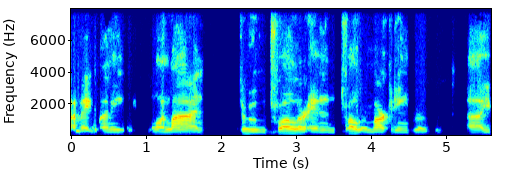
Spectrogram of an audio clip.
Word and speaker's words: Twooler: It's Twoler. It's actually however you want to pronounce it. You could be Tooler or Twoler. I call it Twoler.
